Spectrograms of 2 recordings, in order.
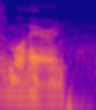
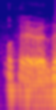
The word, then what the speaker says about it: Mulheron: Justin Willis beat James, I'm going to butcher his last name, Mulheron, something like that. – James Mulheron. – Mulheron, there we go.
